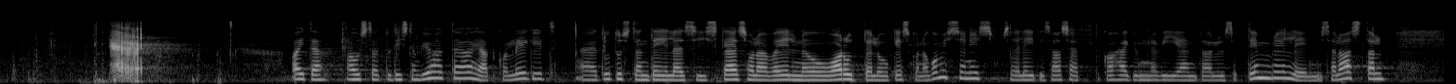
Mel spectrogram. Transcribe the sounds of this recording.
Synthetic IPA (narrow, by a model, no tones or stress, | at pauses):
ɑjt̪æhɑwst̪ɑt̪ːud̪ist̪uŋɡ̥ijuɦɑt̪ːˑɑjɑɦeɑd̪̥ko̞lːe̞ːɡ̥id̪̥ | t̪ut̪vust̪ɑnt̪e̞jlesiːskæːso̞le̞vɑe̞ːlnɤ̞wɑɾut̪ˑːe̞luke̞sko̞nːɑko̞misːio̞nʲisse̞ːle̞jd̪̥isɑse̞t̪ːˑkɑɦe̞kymneviːje̞nd̪̥ɑlse̞p̚t̪e̞mb̥rile̞ːlmise̞lɑːst̪ɑl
